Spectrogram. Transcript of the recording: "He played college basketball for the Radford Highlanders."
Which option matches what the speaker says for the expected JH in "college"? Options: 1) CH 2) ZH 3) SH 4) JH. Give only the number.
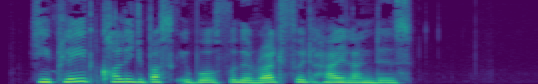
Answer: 4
